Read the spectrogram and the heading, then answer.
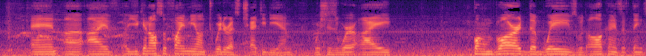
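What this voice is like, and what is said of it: French-Canadian accent. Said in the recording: “the French-Canadian accent. I've got one, too.”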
